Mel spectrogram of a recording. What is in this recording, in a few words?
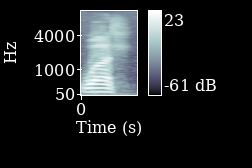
melpa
